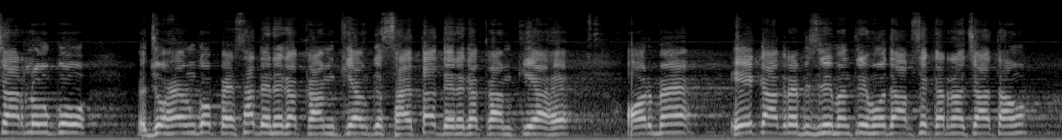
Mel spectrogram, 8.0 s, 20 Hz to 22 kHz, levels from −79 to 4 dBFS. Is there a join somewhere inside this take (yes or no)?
no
